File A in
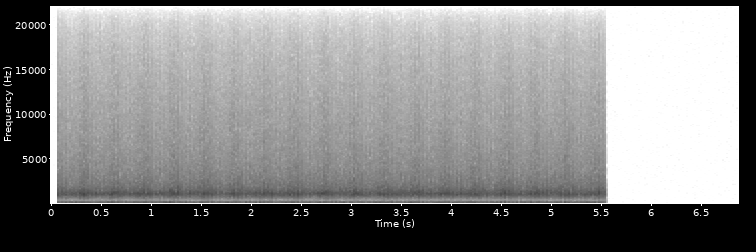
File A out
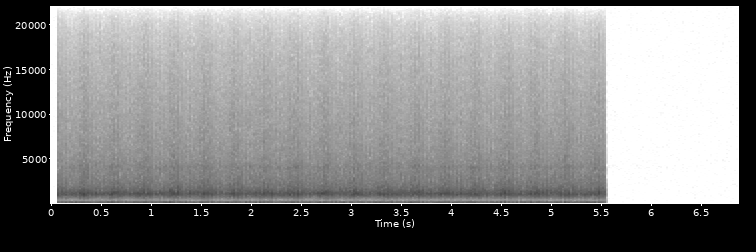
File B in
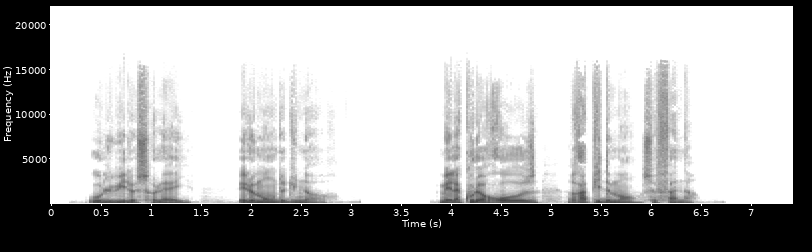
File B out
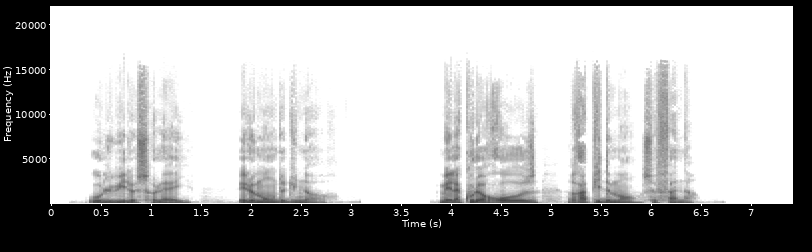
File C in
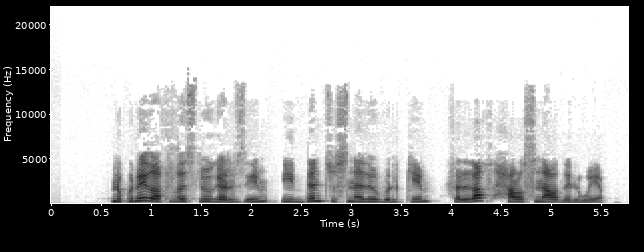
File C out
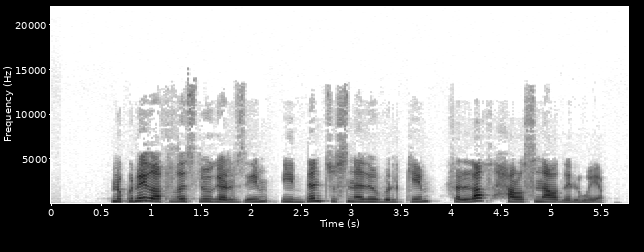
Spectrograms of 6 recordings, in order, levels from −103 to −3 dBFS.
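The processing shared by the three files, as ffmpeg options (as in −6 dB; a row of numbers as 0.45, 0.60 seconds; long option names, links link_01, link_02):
-af "adynamicequalizer=threshold=0.00282:dfrequency=4100:dqfactor=7.7:tfrequency=4100:tqfactor=7.7:attack=5:release=100:ratio=0.375:range=1.5:mode=boostabove:tftype=bell"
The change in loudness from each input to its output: 0.0, 0.0, 0.0 LU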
